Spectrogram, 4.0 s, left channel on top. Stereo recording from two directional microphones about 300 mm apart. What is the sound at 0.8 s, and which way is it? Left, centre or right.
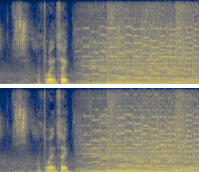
Speech, left.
